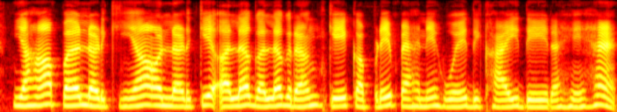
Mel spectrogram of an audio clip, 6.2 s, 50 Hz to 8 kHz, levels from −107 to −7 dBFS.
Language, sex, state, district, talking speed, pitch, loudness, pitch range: Hindi, female, Jharkhand, Deoghar, 155 wpm, 210 Hz, -17 LUFS, 200-230 Hz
